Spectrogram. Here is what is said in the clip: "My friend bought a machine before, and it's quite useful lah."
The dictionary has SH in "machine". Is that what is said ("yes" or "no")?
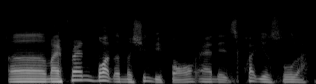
yes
